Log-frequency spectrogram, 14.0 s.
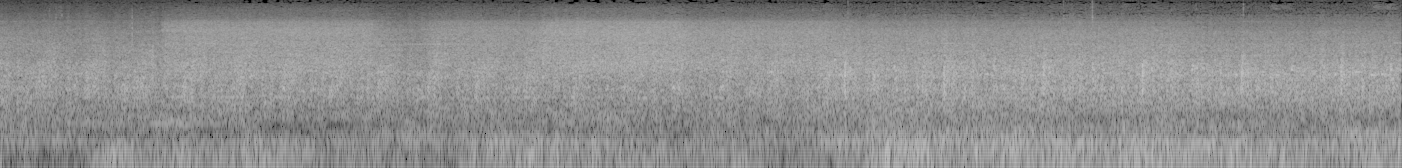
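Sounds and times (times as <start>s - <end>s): train rushing noise: 0.0s - 14.0s
wheel clicks on rails: 6.5s - 14.0s.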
